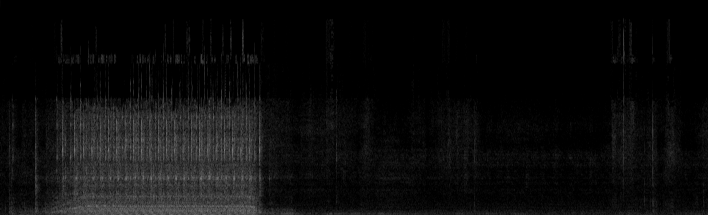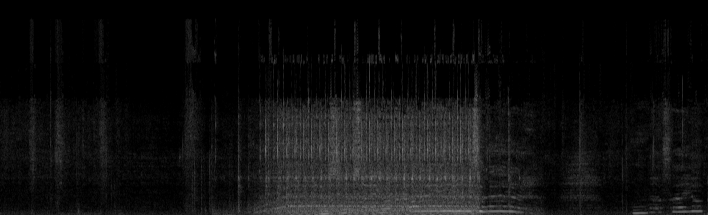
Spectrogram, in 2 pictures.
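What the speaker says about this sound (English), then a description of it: "we're sewing corner to corner right down the middle of the green" A sewing machine stitches quilt blocks corner to corner in two loud, steady bursts of about four seconds each, separated by quiet handling noise.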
